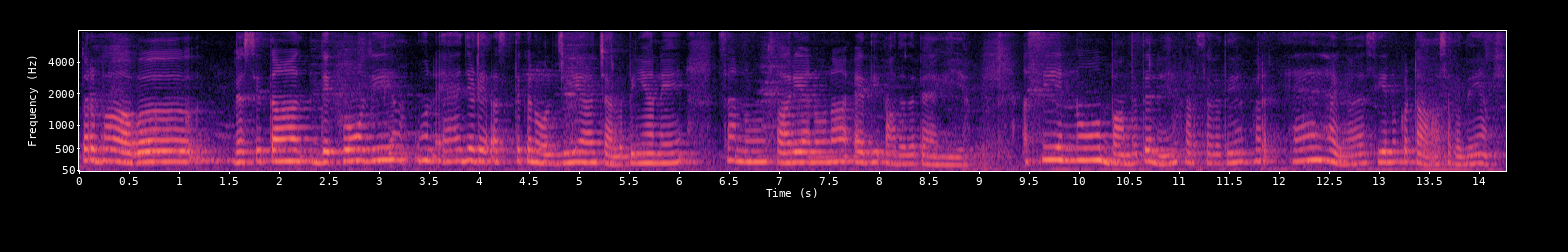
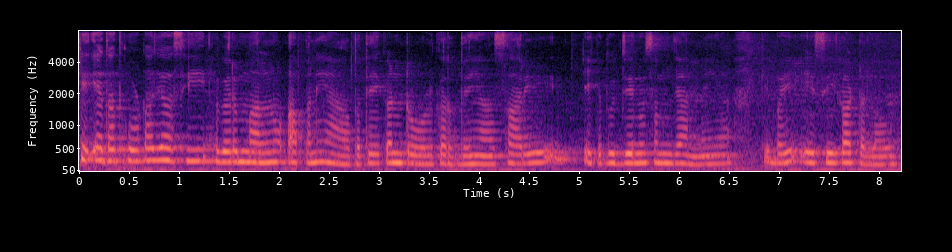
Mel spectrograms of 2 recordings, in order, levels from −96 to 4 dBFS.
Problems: constant background noise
